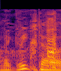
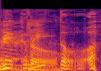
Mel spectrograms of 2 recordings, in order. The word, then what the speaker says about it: Negrito: Negrito, that's how you say it? Like that. Negrito.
